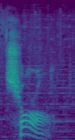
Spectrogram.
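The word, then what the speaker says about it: Chorrol: Thieves Guild up last night spectacular stupendous those pronounced Coral that's choral you see there's like five hes in it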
